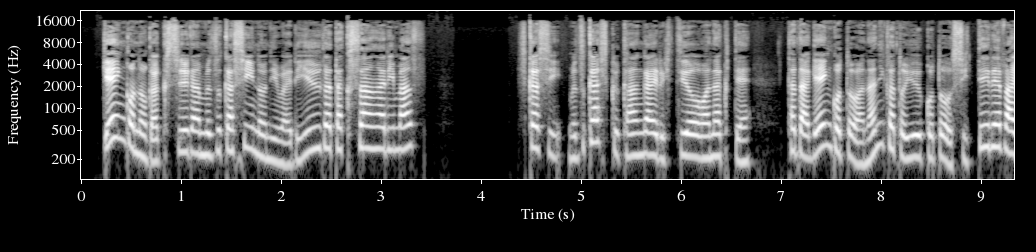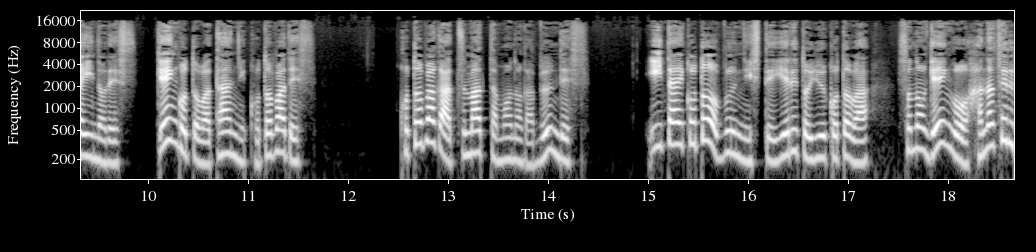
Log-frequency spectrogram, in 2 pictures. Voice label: Japonca Kadın

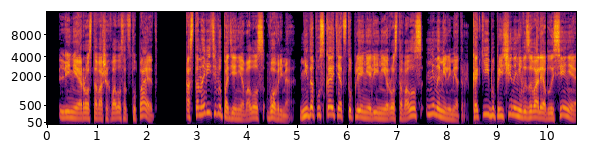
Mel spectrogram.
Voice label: Rusça

